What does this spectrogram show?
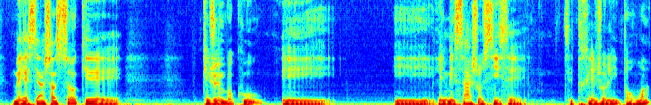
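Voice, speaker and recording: Against noticeable background noise, a man with a Spanish accent speaks in a very deep, low pitch at a very slow pace, with long, frequent pauses and very even loudness. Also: ordinary pitch variation. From Peru. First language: Spanish (speaking French). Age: young. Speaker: singer-songwriter. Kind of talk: radio interview. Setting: radio studio. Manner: halting.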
